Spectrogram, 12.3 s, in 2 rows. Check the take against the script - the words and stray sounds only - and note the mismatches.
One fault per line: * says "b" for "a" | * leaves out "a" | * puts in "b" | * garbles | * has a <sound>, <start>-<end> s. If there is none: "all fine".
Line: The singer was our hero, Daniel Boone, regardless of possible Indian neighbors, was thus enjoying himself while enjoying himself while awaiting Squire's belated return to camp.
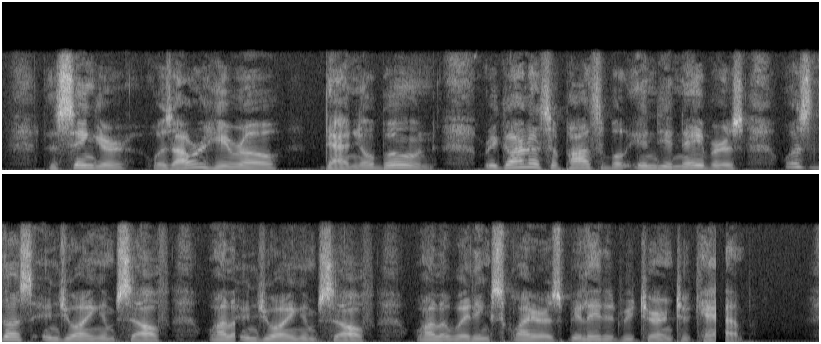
* has a dropout, 11.5-11.6 s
